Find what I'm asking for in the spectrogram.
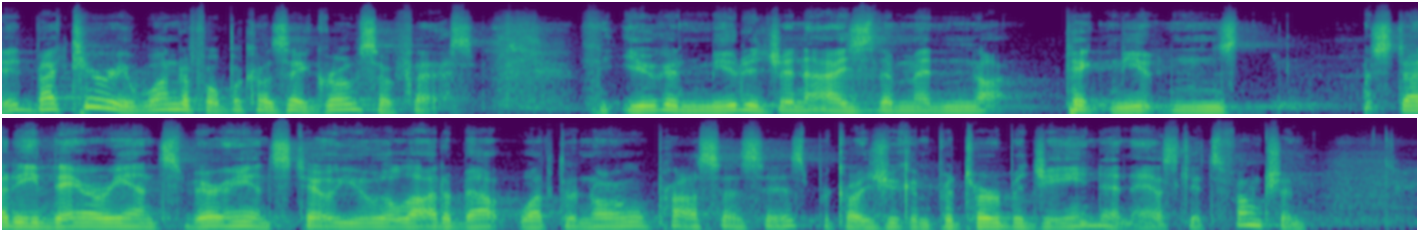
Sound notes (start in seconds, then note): none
